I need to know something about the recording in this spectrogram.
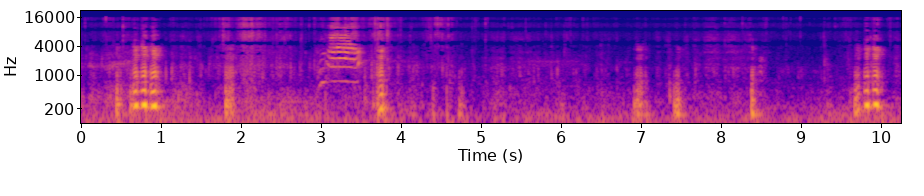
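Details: Angora goats at Lost Goat Ranch during a birth at sunset on March 7, 2020: a doe delivering two red buck kids. Low, short bleats open and close, with a higher, wavering bleat between them over faint rustling.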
